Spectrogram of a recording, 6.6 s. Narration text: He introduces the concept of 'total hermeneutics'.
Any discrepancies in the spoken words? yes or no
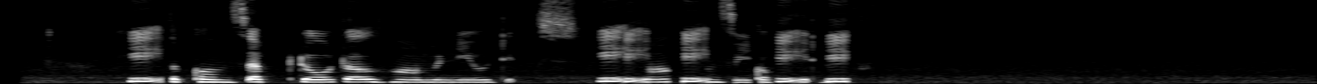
yes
